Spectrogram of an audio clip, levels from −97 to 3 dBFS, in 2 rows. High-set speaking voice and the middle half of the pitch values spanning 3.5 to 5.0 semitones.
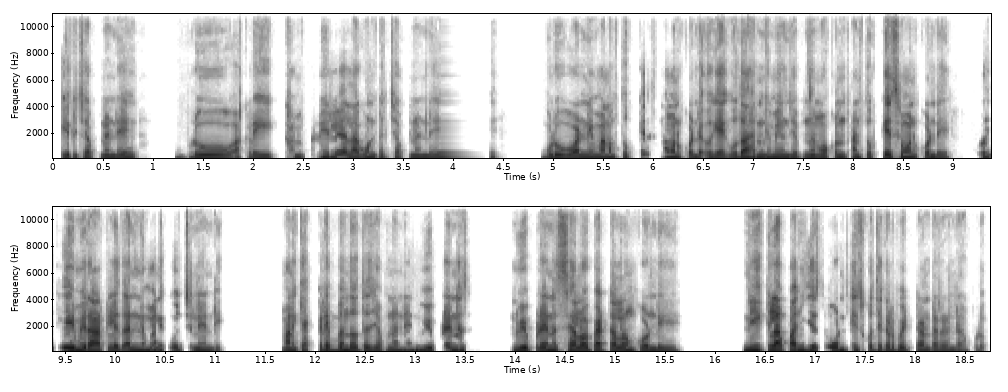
Yes: high, 195 Hz; average, 4.0 semitones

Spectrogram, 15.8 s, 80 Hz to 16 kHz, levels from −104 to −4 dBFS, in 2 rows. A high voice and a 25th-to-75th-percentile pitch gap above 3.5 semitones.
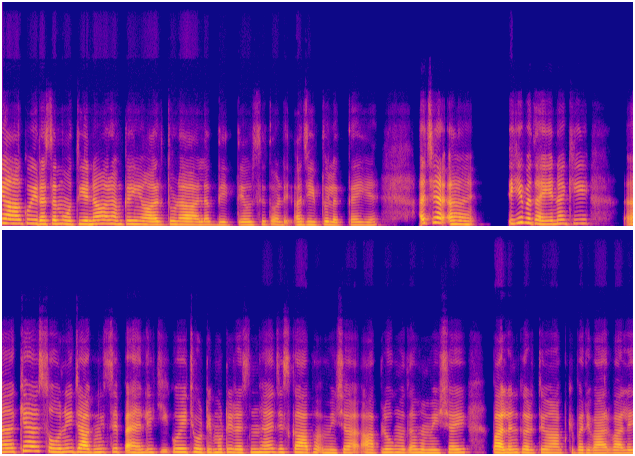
No: high, 230 Hz; average, 3.2 semitones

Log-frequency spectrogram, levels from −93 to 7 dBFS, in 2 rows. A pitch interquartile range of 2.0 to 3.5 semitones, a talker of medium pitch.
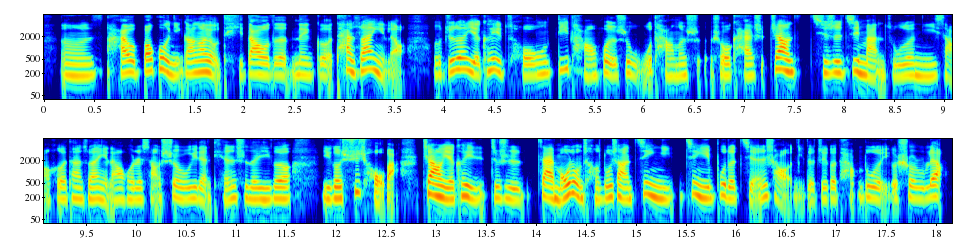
No: average, 3.1 semitones; high, 195 Hz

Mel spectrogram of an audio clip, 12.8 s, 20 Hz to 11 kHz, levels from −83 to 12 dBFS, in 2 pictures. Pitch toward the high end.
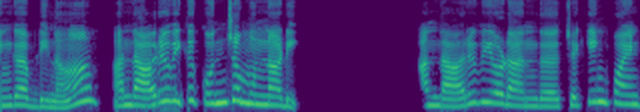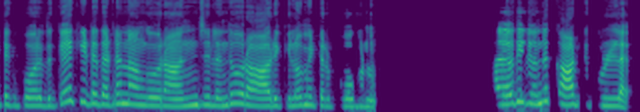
Yes: high, 245 Hz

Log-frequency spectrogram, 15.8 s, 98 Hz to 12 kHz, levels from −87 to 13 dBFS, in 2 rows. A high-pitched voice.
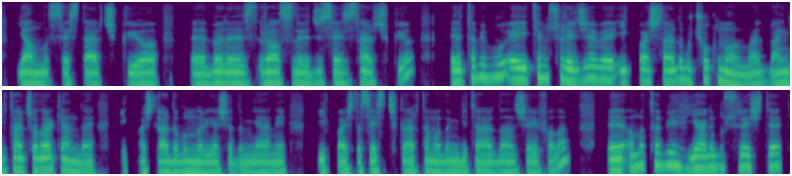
No: low, 110 Hz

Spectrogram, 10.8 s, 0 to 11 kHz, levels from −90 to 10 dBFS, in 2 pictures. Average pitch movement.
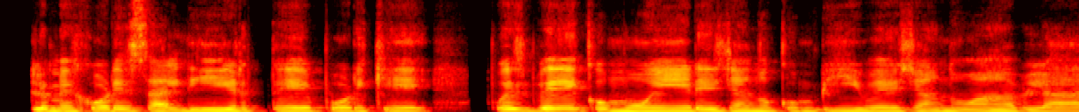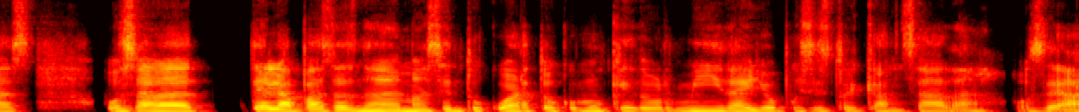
No: narrow, 1.7 semitones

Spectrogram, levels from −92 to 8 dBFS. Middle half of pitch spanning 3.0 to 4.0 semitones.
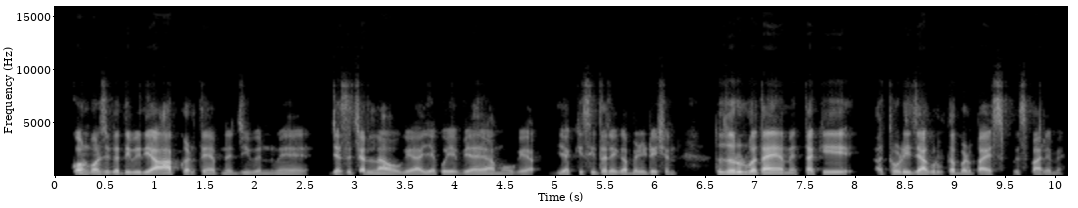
Yes: average, 3.7 semitones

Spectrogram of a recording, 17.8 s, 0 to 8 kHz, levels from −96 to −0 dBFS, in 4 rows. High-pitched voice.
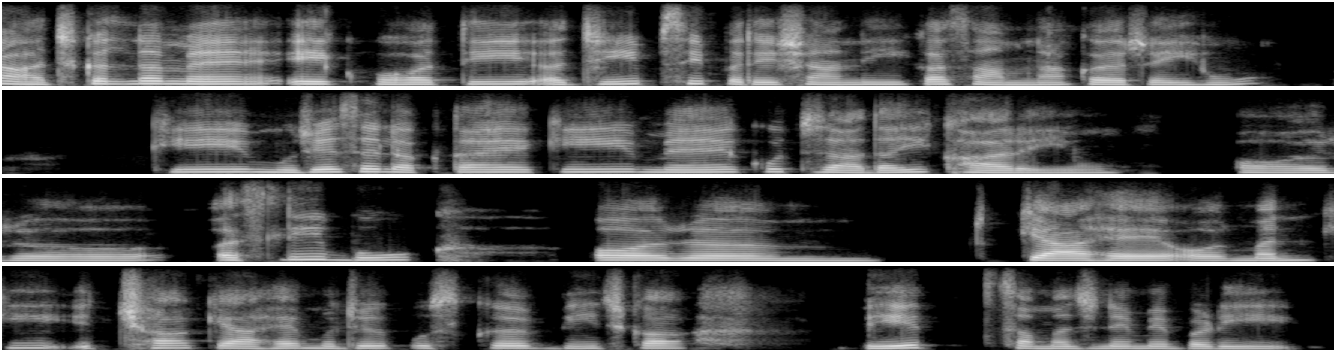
Yes: high, 210 Hz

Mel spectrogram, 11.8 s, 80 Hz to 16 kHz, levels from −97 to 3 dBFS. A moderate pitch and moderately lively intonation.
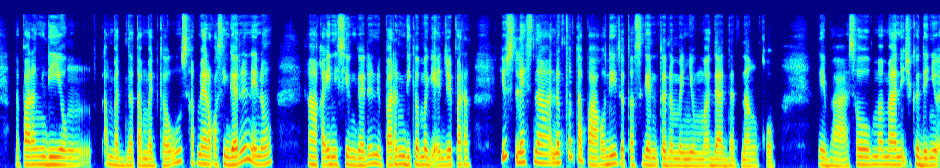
No: medium, 160 Hz; narrow, 2.3 semitones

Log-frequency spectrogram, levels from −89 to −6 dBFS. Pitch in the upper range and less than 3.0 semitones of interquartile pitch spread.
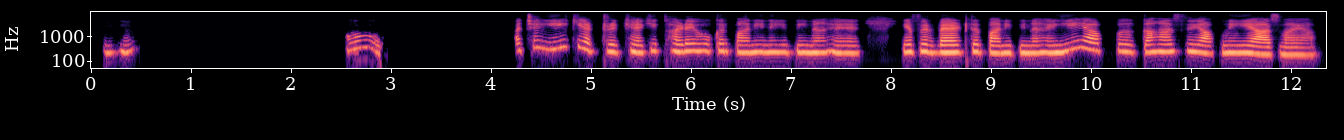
Yes: high, 240 Hz; narrow, 2.5 semitones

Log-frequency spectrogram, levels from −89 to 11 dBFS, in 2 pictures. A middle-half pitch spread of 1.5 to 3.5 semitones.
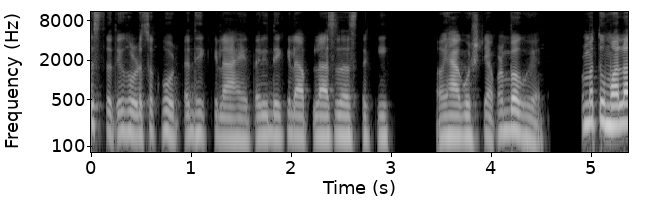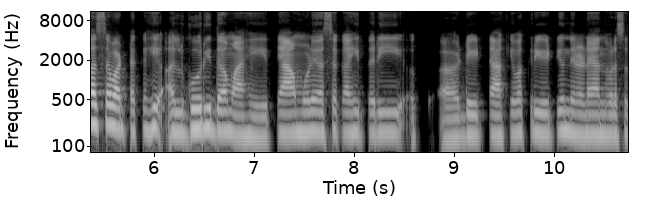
Yes: narrow, 2.5 semitones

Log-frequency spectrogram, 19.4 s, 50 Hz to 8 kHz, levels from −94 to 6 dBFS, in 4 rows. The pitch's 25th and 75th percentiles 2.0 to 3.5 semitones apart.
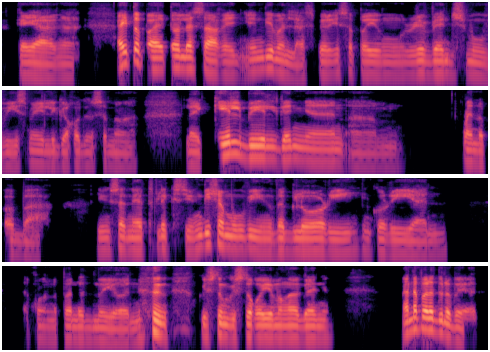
Yes: average, 2.9 semitones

